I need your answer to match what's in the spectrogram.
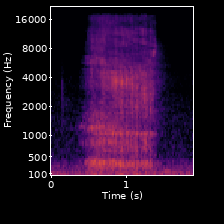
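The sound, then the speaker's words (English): A single loud slurp of a tasting sample lasts about a second: a hissy, airy suck of liquid that swells quickly, holds, then cuts off, with no voices. “Now for the tasting and the slurping. Slurpy slurp.”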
